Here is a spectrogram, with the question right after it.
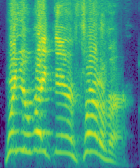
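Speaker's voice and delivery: high, loud indignant rant. Real, not acted. Host ranting about the Lisbon McDonald's, high and loud. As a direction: build into an outraged rant.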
